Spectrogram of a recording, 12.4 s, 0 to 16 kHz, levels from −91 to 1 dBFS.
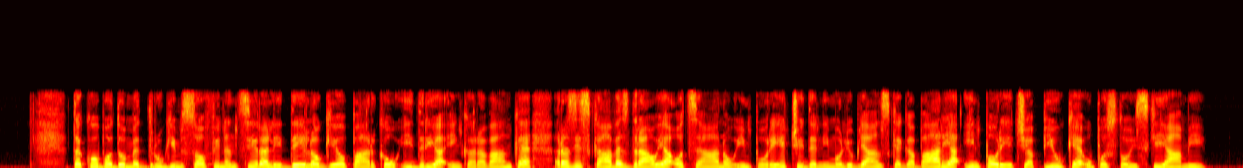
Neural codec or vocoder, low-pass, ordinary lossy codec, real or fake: none; 7.2 kHz; none; real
